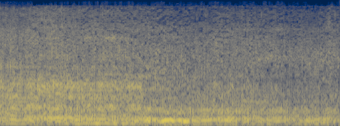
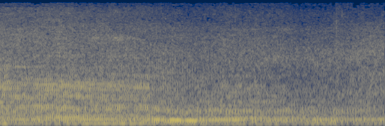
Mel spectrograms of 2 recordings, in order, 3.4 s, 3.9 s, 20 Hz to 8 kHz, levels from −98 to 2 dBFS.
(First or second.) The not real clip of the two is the first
